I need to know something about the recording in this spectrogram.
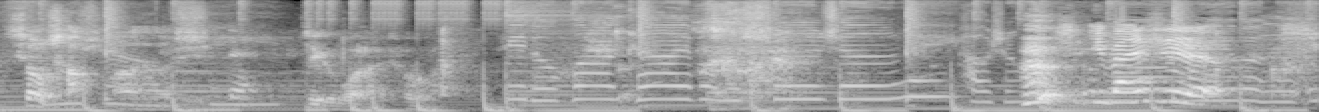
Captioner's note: both laughing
